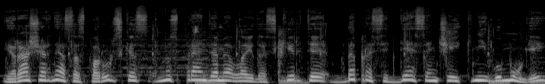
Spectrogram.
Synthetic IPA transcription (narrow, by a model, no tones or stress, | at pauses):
iɾɑʃʲɛɾʲnʲæːsɐspɐɾʊɾʲsʲkʲɪsnʊsʲpʲɾʲɛnʲd̪ʲeːmʲɛlˠɐɪd̪ɐsʲkʲɪɾʲt̪ʲɪbʲɛpɾɐsʲɪd̪ʲæːsʲɛnʲt͡ʃʲɛɪknʲiːɡuːmuːɡʲɛɪ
